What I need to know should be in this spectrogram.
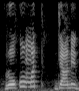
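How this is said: There is a pause after 'mat'.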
